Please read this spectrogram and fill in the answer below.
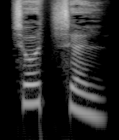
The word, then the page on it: ಚೊಚ್ಚಿಲು: coccilu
